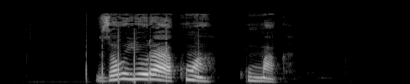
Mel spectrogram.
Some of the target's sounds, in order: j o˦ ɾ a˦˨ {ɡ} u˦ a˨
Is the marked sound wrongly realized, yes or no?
yes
